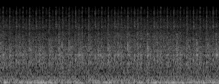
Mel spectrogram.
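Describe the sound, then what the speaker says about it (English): A Toyota Tacoma TRD Sport idles up close with a steady, rough engine rumble and a clattering, diesel-like ticking, and no voices. "I know people have said this is how the engine normally sounds, but is it me, or does it sound like a diesel?"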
